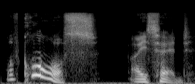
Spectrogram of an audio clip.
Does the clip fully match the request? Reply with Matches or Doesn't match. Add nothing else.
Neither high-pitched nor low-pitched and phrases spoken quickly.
Doesn't match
